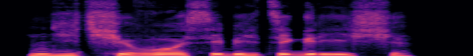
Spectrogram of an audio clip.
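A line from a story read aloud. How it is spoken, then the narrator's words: Laughing. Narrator (Russian): засмеялась Джулия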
